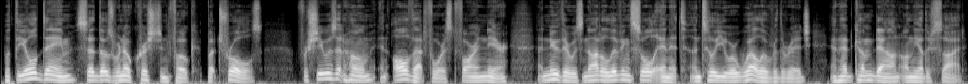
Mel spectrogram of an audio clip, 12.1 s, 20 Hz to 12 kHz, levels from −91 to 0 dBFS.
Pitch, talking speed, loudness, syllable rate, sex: 125 Hz, 245 wpm, -17 LUFS, 5.6 syllables/s, male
